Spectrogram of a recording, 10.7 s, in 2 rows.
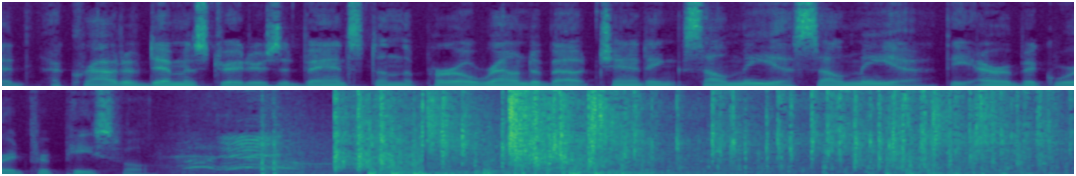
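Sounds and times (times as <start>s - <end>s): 
speech: 0.0s - 6.8s
troops firing live ammunition: 6.6s - 10.7s.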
